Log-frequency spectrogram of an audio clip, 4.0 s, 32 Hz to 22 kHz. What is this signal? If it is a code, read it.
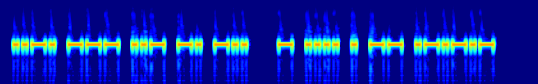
Morse code, heard as a keyed tone, about 34 wpm, 700 Hz. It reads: FOUND THEM.
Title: Sentences from Top 1000 Words - Review Part 1 - 35wpm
